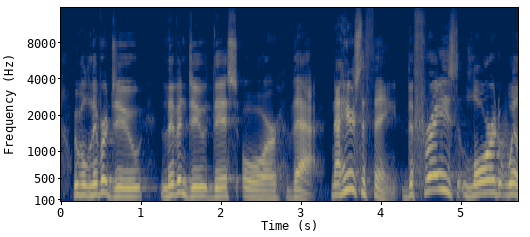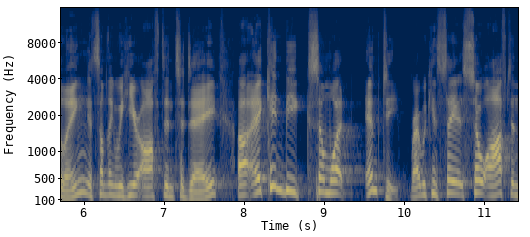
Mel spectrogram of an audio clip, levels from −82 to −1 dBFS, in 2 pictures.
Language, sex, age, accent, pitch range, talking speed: English, male, 30-49, American, 165-215 Hz, 200 wpm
